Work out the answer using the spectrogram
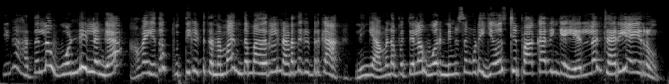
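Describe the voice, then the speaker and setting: In an exaggerated, very high voice that races along, pushed and bright, a voice actor plays a worried middle-aged cartoon wife and mother speaking Kanyakumari Tamil. Pleading and coaxing, she repeats her requests and frets aloud to herself in this comedy cartoon role.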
